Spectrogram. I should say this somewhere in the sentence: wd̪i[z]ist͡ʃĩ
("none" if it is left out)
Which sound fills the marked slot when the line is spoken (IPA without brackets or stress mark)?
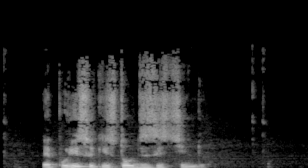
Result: z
